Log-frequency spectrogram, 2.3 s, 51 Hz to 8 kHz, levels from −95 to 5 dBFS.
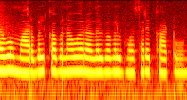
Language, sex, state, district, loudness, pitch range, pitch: Hindi, female, Chhattisgarh, Kabirdham, -16 LUFS, 210-220 Hz, 215 Hz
